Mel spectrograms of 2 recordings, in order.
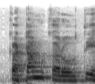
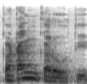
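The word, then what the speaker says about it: कटं करोति: जैसे कटम करोति हम नहीं पढ़ेंगे, कटंग करोति पढ़ेंगे, क्योंकि यह अनुस्वार का उच्चारण अंग के अनुसार होगा और अंग जो है वह क वर्ग का पांचवा वर्ण है।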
